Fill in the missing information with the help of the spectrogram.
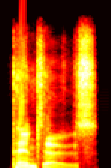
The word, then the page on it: pentose: British English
